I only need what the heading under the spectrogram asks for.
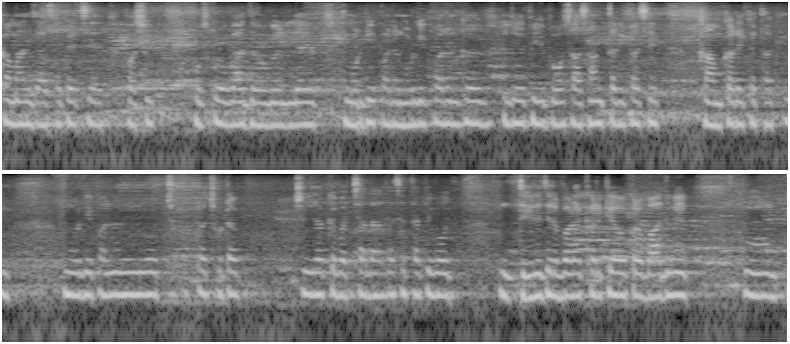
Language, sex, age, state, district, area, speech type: Maithili, male, 60+, Bihar, Purnia, rural, spontaneous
